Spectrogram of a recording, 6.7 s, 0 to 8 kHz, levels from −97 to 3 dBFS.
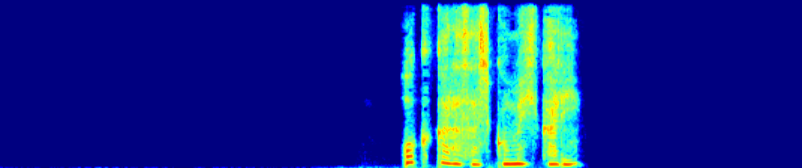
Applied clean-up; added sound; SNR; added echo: neural mask model Resemble Enhance denoiser.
